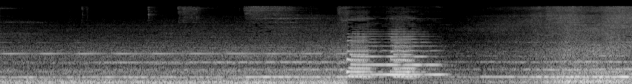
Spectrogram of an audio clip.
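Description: Diesel freight train led by two GWU-class locomotives approaching and passing, with a steady engine and wheel rumble. About three and a half seconds in, the locomotive horn sounds two short blasts.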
